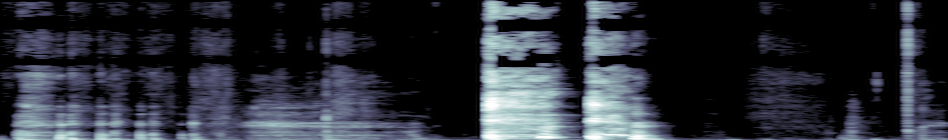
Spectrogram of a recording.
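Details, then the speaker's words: Two loud, harsh cough bursts close together from an adult, after soft speech-like sounds and faint room noise: a plain cough. "the cough sorry about this you can always turn the sound off"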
